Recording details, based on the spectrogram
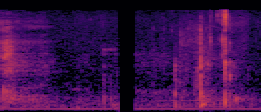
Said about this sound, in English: I just had to take a sip of water before I get into this one.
